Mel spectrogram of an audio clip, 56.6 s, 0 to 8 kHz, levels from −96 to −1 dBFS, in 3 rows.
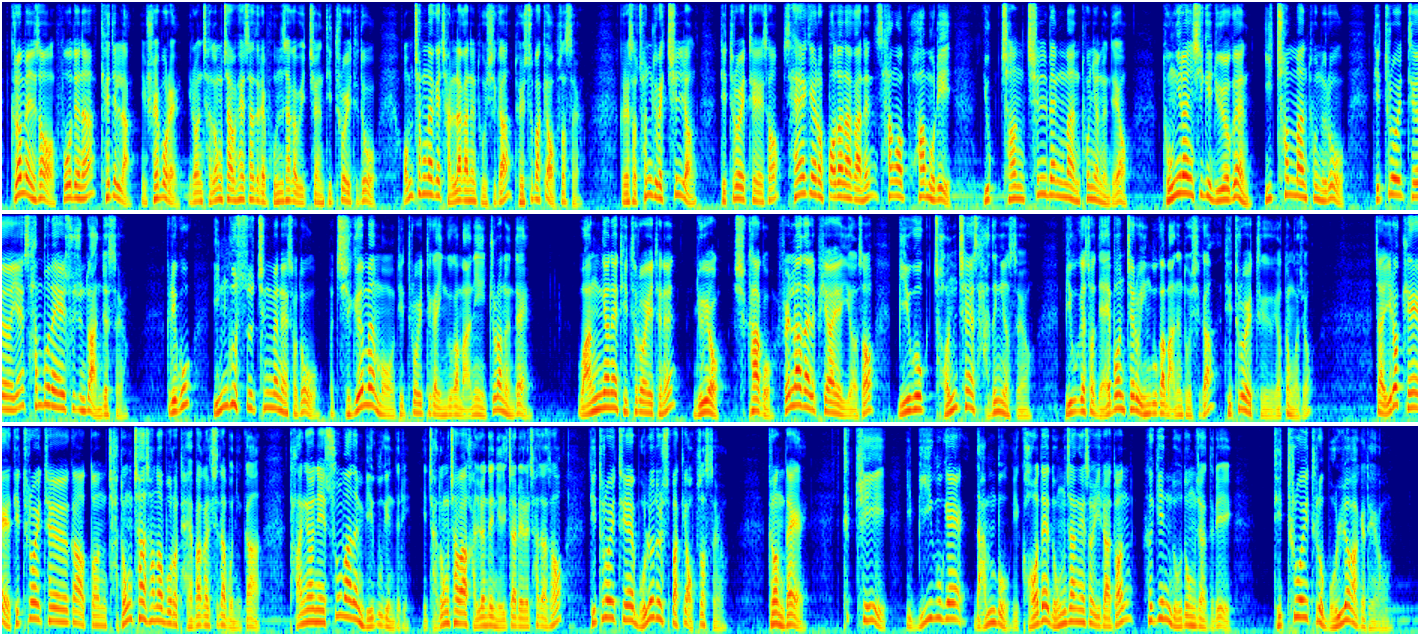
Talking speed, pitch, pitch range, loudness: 325 characters per minute, 150 Hz, 115-190 Hz, -20 LUFS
